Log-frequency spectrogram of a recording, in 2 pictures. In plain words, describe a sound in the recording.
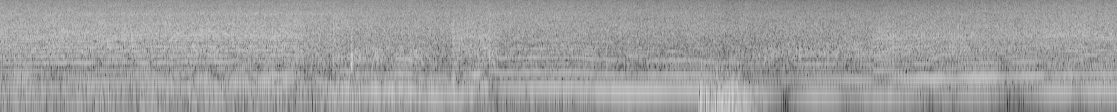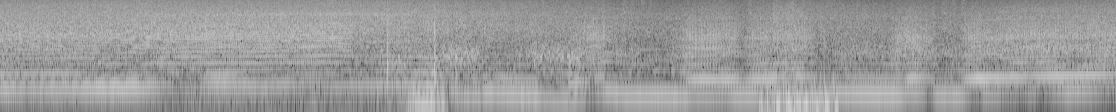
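A racing car engine roars steadily, rising in pitch and dropping sharply at each gear change.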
